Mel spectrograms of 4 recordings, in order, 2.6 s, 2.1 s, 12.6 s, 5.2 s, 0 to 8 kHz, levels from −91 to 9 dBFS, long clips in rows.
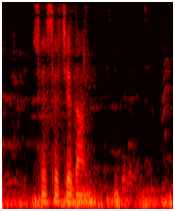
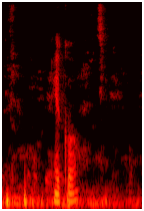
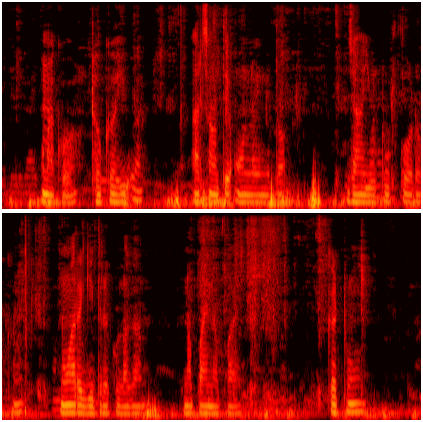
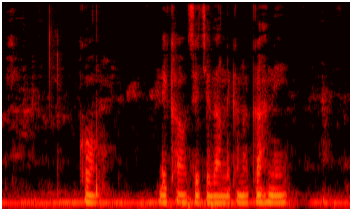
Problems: background sounds at intervals, continuous background conversations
